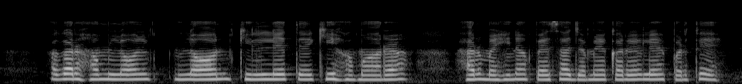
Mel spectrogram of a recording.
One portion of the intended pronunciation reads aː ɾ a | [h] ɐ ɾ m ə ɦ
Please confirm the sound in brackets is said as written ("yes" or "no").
yes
